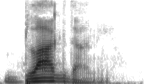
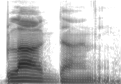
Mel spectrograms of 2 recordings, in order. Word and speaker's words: Blagdani: And the other new one, Blagdani. – Blagdani. – Blagdani.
